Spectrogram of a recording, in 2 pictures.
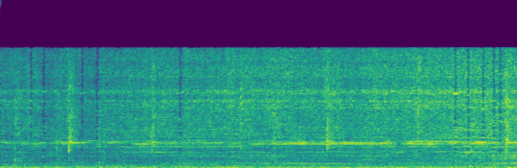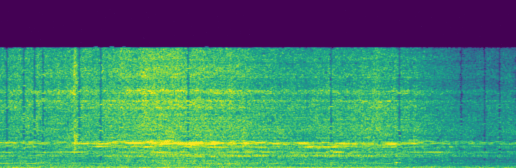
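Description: Steady mechanical hum with an airy rushing noise. It grows a little louder from about halfway through and eases off near the end.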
